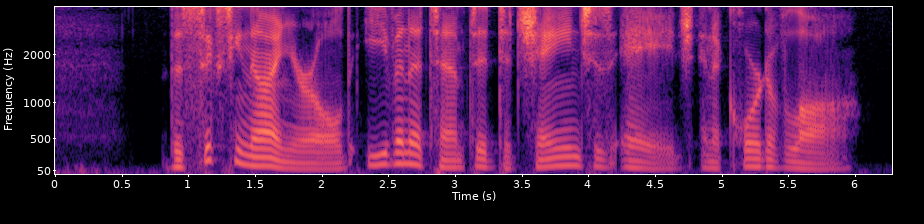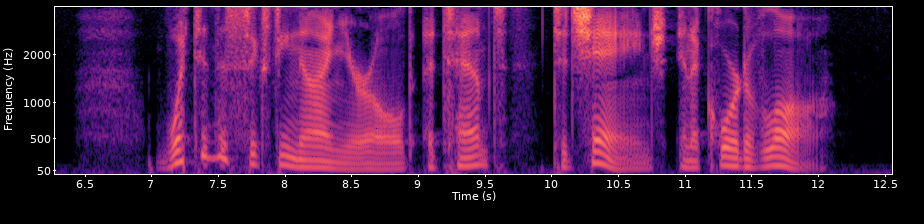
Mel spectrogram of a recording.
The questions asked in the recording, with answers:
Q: What did the 69-year-old attempt to change in a court of law?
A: The 69-year-old attempted to change his age in a court of law.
